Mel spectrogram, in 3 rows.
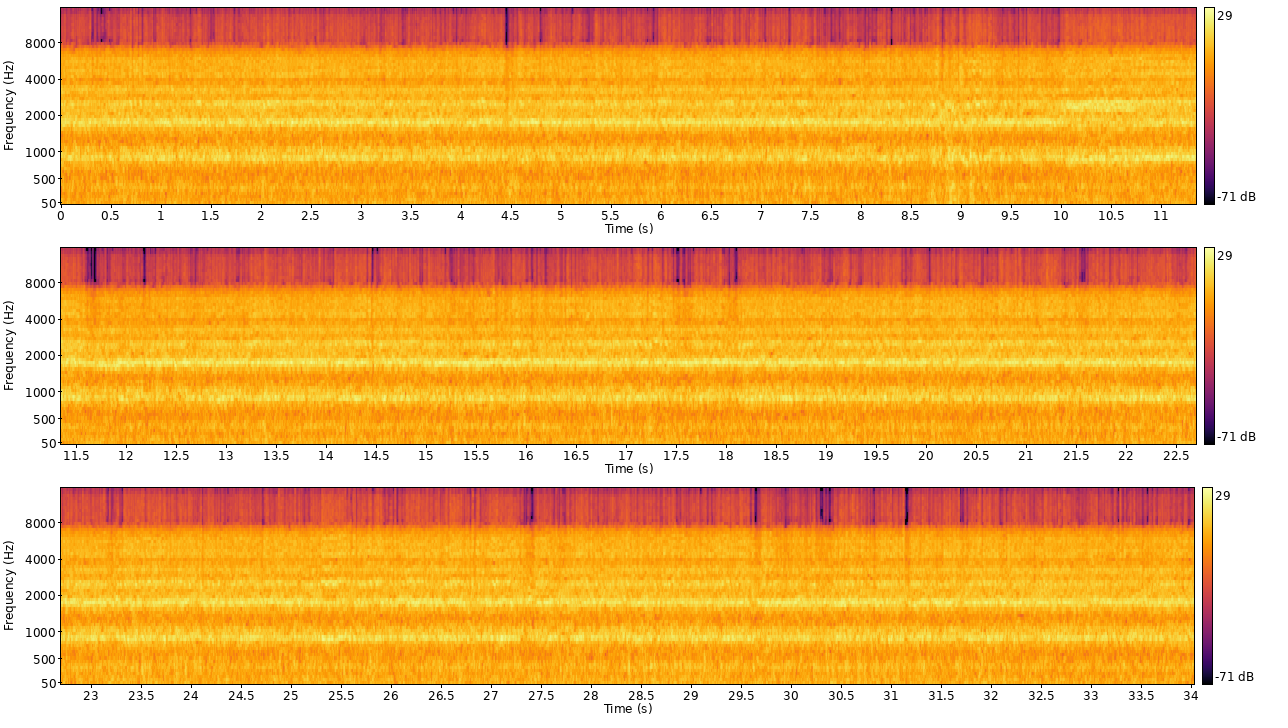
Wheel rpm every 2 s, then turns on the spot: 230, 230, 230, 240, 230, 220, 230, 230, 230, 230, 230, 230, 230, 240, 230, 230, 240.
none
